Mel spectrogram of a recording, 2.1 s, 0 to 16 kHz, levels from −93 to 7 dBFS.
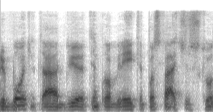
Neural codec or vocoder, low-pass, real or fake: codec, 24 kHz, 1.5 kbps, HILCodec; 10.8 kHz; fake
